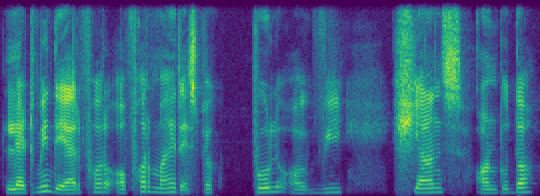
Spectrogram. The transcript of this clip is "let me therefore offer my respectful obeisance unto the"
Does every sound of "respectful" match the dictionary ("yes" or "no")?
yes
